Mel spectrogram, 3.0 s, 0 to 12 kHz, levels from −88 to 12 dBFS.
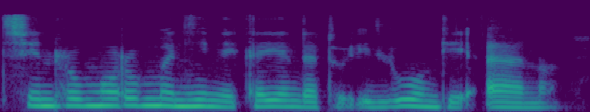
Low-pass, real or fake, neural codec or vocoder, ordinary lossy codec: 7.2 kHz; fake; codec, 16 kHz, 1 kbps, FunCodec, trained on LibriTTS, 50 frames a second; AAC, 48 kbps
